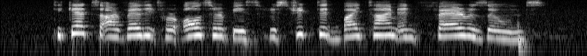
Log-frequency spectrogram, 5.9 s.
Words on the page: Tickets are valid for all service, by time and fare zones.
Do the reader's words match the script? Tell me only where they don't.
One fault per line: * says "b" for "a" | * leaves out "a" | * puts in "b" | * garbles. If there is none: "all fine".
* puts in "restricted"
